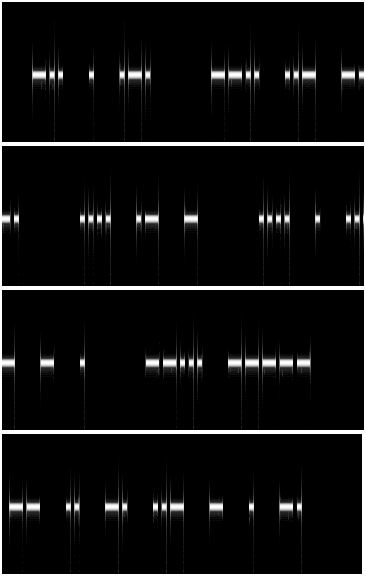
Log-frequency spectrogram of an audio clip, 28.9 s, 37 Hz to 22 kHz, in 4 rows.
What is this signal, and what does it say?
Morse code, heard as a keyed tone, about 14 wpm, spaced as for 10 wpm, 800 Hz. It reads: DER ZUG HAT HEUTE 70 MINUTEN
